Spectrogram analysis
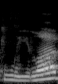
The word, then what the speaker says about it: Lila: on to Lila's Studio and it is Lila's I did confirm with Leela that's how you pronounce her name though they though she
